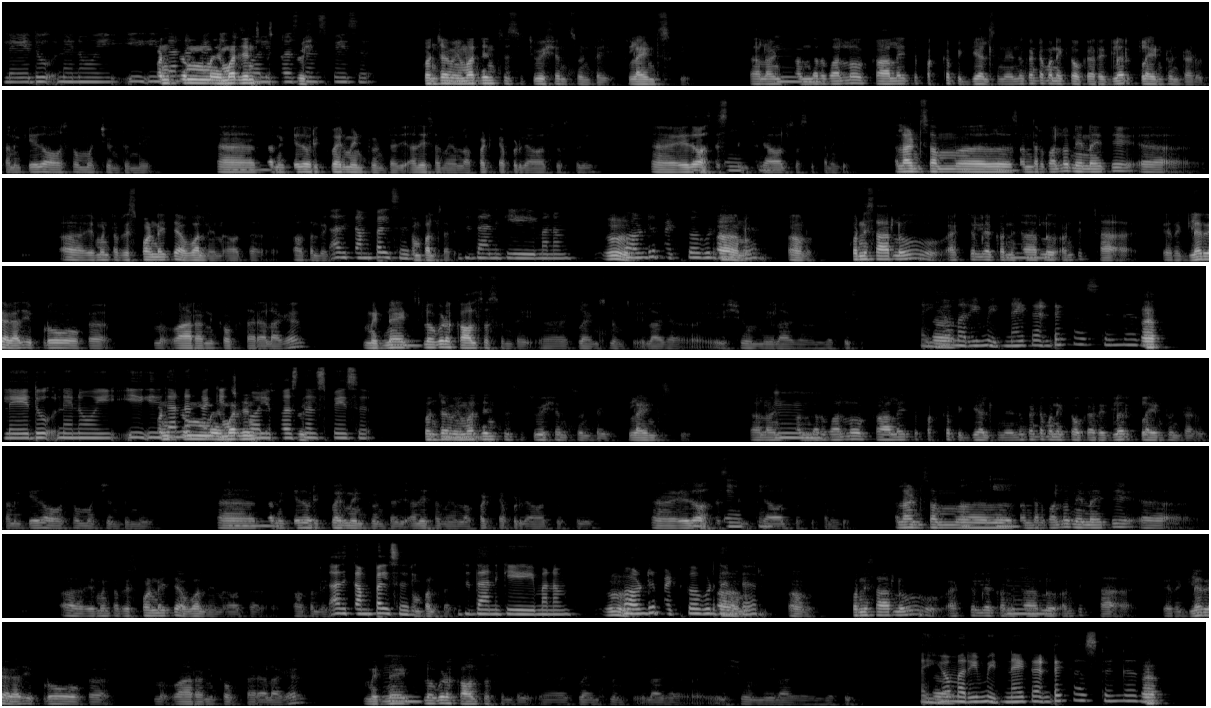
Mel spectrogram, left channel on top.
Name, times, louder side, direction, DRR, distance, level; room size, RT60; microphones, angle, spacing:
voice 1, 0.0-3.7 4.4-4.8 7.7-8.2 14.3-14.9 18.9-19.8 21.7-22.2 27.4-28.3 28.8-29.8 30.3-31.7 34.1-34.7 40.0-40.4 45.4-47.7, right 5 dB, 50° right, 0.4 m, -36 dB
voice 2, 1.6-2.6 3.0-3.1 4.2-6.7 7.5-9.0 9.6-13.6 14.2-16.9 17.2-17.5 17.8-18.0 18.6-19.9 20.3-20.4 21.0-23.9 24.7-26.7 27.1-27.4 28.2-28.5 30.2-30.4 31.3-31.6 32.0-32.2 32.6-34.9 35.1-35.4 35.8-37.3 37.7-39.2 39.8-43.0 43.3-44.5 45.5-45.7 47.6-47.7, left 4 dB, 80° left, 0.5 m, -33 dB
3.9 x 2.9 x 2.5 m
head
